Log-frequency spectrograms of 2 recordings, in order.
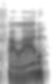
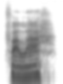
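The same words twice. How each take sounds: First: The final R is barely heard. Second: The final R is a light breathy sound. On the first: "você também quase não vai ouvir" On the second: "som aspirado de árvore ... mas não precisa ser muito forte"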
